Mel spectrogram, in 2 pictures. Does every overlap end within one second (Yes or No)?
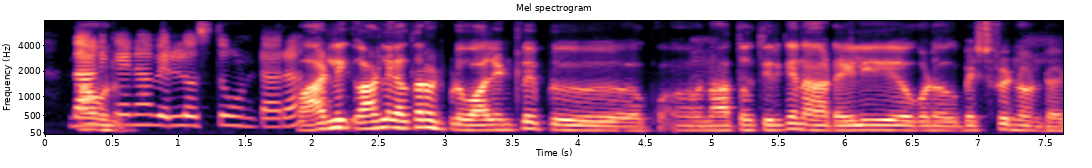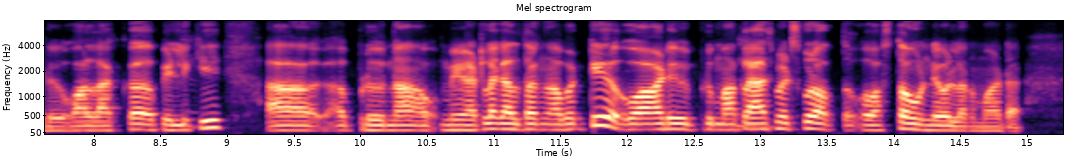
Yes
